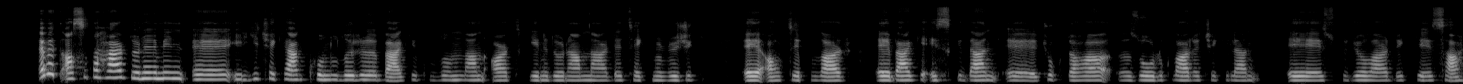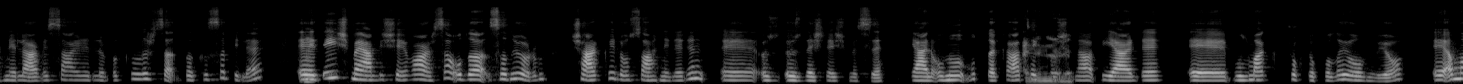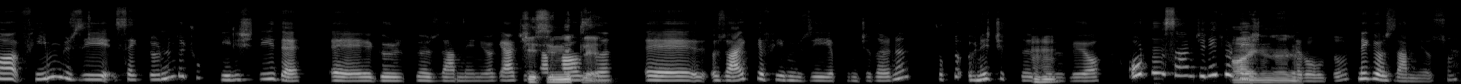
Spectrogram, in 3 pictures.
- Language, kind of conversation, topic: Turkish, podcast, Bir filmin bir şarkıyla özdeşleştiği bir an yaşadın mı?
- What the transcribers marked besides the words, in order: other background noise; tapping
